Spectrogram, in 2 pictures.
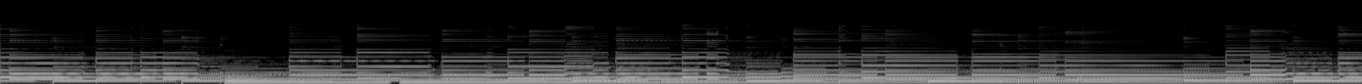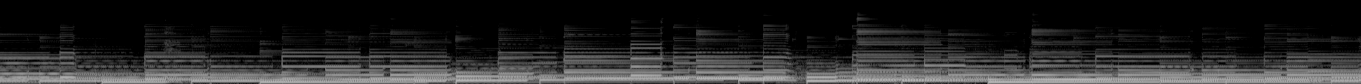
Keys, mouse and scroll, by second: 0.1 ctrl+0, 0.1 middle click, 0.2 click, 0.6-1.7 right drag, 1.3-2.8 middle drag, 3.0 ctrl+,, 3.2 s, 4.3 middle click, 4.9 right click, 5.4 ctrl+KP_3, 5.8 right click, 6.0-8.7 middle drag, 6.5 right click, 6.9 right click, 8.8 ctrl+KP_3, 8.8 middle click, 9.3 s, 10.2 middle click, 10.6 z, 10.8 ctrl+3, 10.9 middle click, 12.0-14.6 middle drag, 14.0 ctrl+s, 14.4 Tab, 14.8 alt+h, 14.8 middle click, 15.4 right click, 15.9 shift+h, 16.0 Tab, 16.0 middle click, 16.7 ctrl+r, 17.3 middle click, 17.5 ctrl+KP_3, 17.6 middle click, 17.8 z, 18.5 ctrl+0, 18.7 middle click, 20.6 ctrl+r, 21.2 ctrl+KP_3, 21.3-23.1 middle drag, 22.6 right click, 23.0 shift+d, 23.6 p, 23.8 middle click, 24.6 right click, 24.8 p, 25.0 middle click, 25.7 a, 25.8 Tab, 25.9 right click, 26.1 middle click, 26.5 ctrl+s, 26.7 middle click, 27.0 Tab.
